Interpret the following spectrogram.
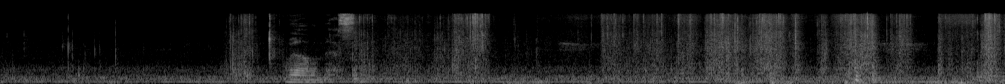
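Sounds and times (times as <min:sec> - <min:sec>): crinkling and rustling: 0:02.2 - 0:10.0.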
